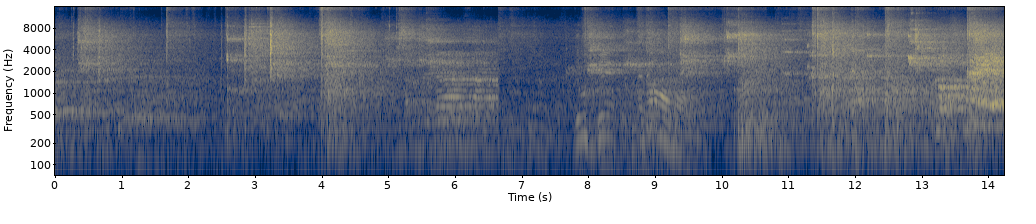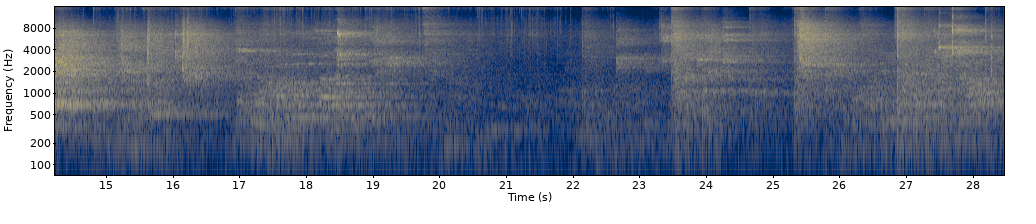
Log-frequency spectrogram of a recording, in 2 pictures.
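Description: People chatter in the background of a large echoing hall.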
